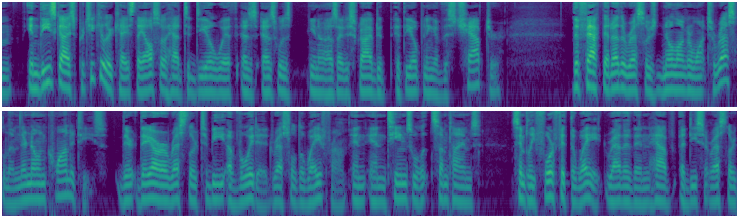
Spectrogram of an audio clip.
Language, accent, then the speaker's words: English; Oklahoma, United States; I grew up in Oklahoma, and my state is much like Iowa in the sense of how people receive you.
